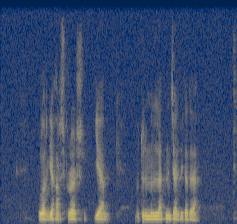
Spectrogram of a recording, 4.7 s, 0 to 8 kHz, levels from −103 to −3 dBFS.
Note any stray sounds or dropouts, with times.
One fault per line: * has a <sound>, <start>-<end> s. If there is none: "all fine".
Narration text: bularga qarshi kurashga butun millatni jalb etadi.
all fine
